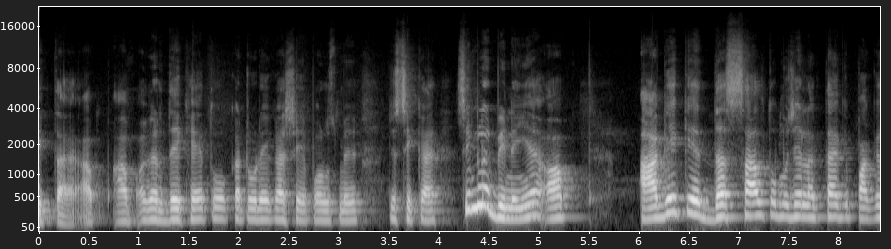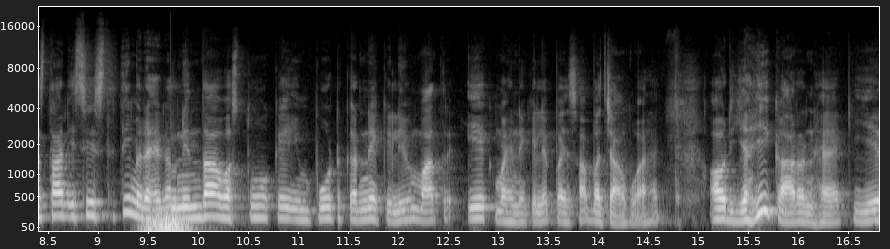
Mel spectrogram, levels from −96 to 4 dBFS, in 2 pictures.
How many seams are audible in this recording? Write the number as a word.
one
